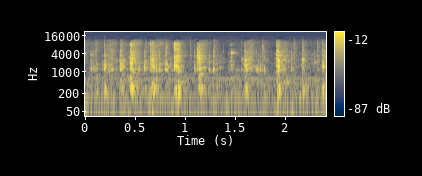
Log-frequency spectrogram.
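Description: A hand trigger spray bottle spritzing freshly poured melt-and-pour soap in quick, faint, short strokes, several a second, to pop the bubbles on its surface.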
